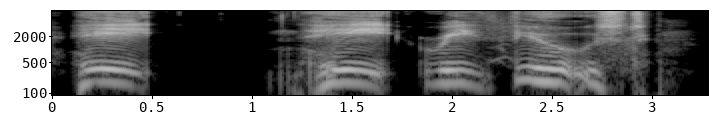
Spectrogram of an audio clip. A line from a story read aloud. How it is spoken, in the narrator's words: he managed to wheeze out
